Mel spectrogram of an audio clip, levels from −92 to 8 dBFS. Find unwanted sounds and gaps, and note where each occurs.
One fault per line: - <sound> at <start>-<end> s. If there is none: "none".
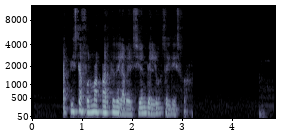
none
